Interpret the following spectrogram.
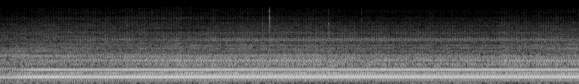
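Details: Toshiba exhaust fan in a restaurant toilet, heard down the hallway: loud, constant droning hum with a strong steady buzz; abnormal fan noise, cause not yet traced.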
